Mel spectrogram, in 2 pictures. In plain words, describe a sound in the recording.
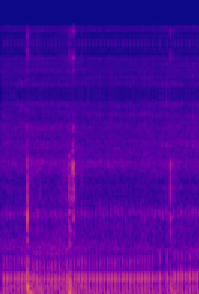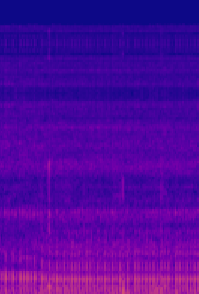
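A dirt bike's suspension knocks and rattles over bumps on a trail.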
